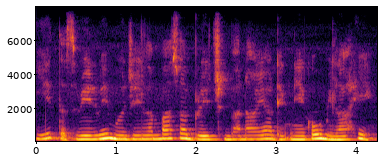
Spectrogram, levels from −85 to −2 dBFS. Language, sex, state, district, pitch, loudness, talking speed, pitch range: Hindi, female, Arunachal Pradesh, Lower Dibang Valley, 220 Hz, -14 LUFS, 170 wpm, 210-245 Hz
